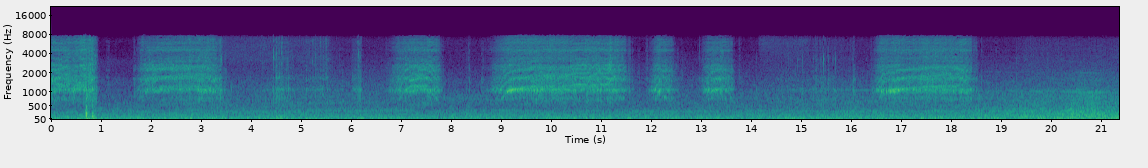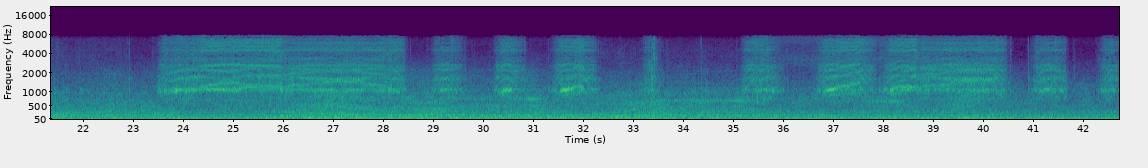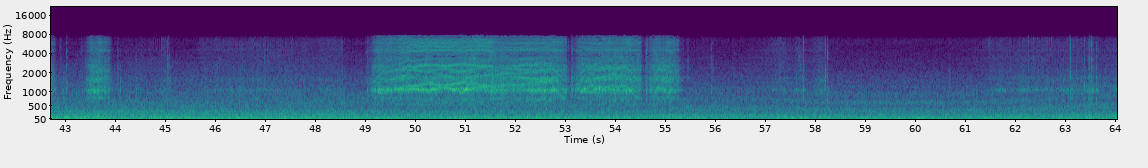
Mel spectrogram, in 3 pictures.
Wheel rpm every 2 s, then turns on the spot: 80, 100, 10, 50, 90, 110, 30, 10, 110, 30, 20, 40, 160, 150, 40, 50, 20, 30, 70, 140, 40, 20, 10, 20, 70, 160, 120, 40, 10, 0, 20, 20.
0-2 4-8 12-16 18-22 42-48 56-58 60-64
